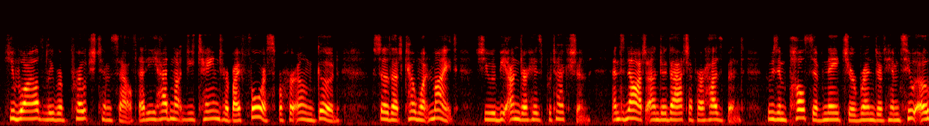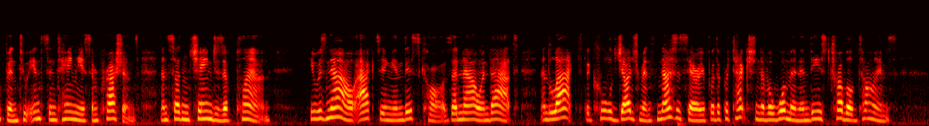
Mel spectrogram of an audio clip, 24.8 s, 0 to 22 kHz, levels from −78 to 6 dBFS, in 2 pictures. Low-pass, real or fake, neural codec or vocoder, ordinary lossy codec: 7.2 kHz; real; none; Opus, 24 kbps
